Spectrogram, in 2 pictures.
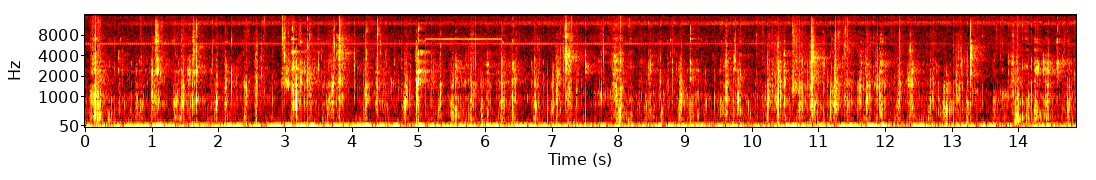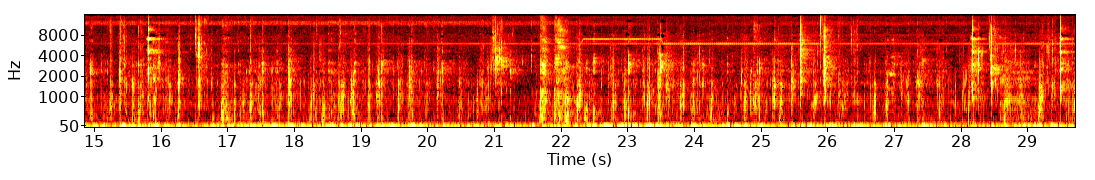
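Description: A person chewing dumplings close to the microphone: dense, irregular chewing and mouth clicks with no pause, over a steady low hum.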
